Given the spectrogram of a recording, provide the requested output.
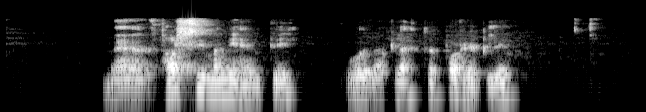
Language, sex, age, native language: Icelandic, male, 60-69, Icelandic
